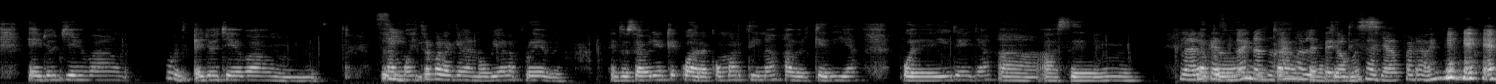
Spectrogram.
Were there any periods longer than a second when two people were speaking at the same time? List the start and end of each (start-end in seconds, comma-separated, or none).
12.0-13.8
